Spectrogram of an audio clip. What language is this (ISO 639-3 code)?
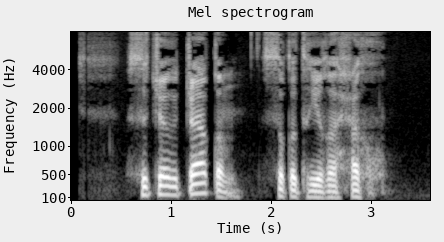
kbd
